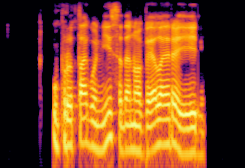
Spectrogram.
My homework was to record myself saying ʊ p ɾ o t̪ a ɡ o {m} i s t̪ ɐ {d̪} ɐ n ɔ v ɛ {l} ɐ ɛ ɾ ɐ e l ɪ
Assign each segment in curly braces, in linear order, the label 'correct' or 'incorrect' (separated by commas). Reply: incorrect, correct, correct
